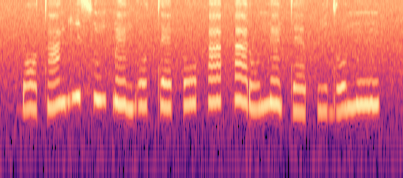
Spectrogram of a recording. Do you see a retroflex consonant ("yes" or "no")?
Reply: no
